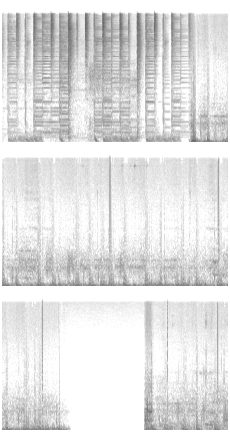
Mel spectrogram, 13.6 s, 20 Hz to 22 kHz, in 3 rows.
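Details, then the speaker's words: Muffled, regular low heartbeat thumps at about 87 per minute from a schoolgirl listening to her own chest through a telephone-like stethoscope with headphones at a science museum, with music at first; a normal heartbeat. "헤드폰으로부터 들려오는 것은 바로 심장박동 소리입니다. 태어난 순간부터 시작된 심장의 움직임을 생생하게 느낄 수 있는 순간인데요."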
